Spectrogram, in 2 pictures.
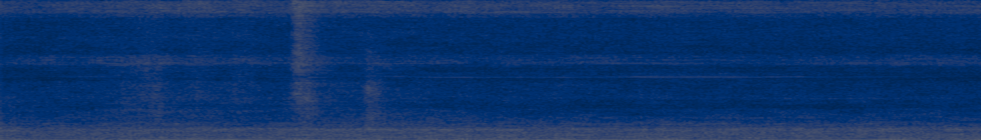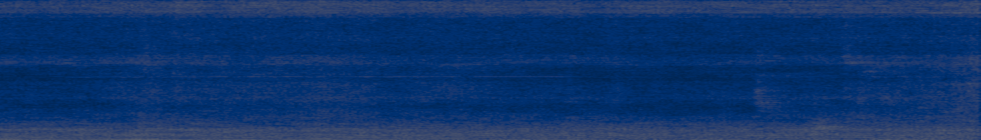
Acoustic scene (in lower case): elevator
